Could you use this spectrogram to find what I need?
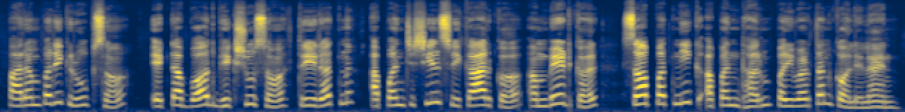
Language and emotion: Maithili, neutral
